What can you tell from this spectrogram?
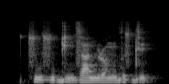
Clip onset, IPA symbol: t͡s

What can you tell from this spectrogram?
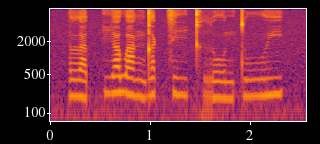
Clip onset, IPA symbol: l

